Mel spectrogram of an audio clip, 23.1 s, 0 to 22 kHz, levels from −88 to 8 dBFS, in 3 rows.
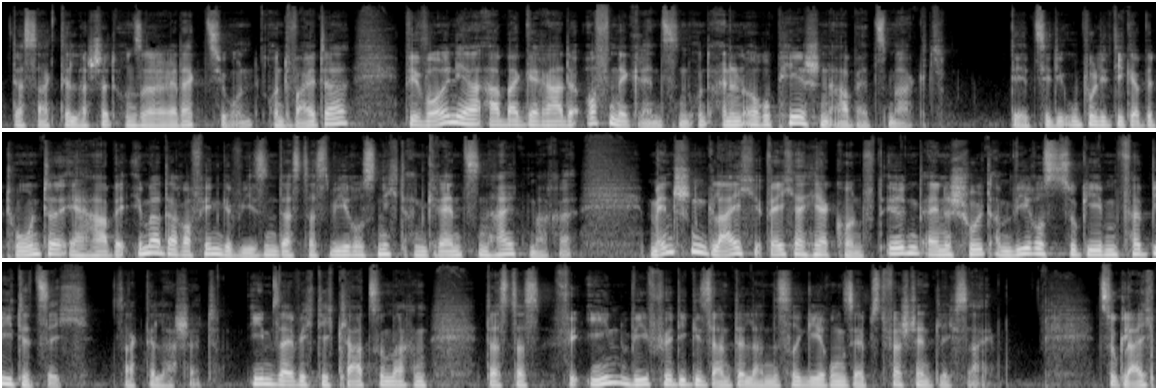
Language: German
